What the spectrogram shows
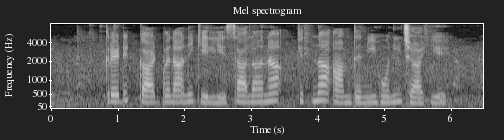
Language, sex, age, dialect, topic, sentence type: Hindi, female, 18-24, Marwari Dhudhari, banking, question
